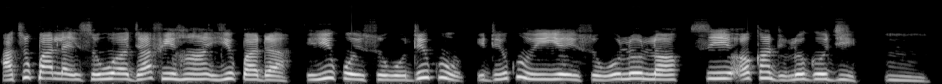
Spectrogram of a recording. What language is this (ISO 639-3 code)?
yor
